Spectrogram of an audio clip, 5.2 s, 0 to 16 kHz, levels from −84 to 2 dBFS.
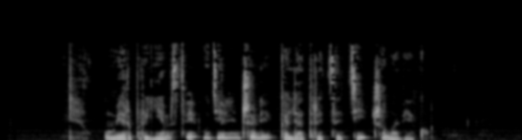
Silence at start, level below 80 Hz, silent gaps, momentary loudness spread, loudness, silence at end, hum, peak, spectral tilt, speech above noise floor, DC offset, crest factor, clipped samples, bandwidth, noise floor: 0.7 s; -78 dBFS; none; 19 LU; -29 LUFS; 0.95 s; none; -12 dBFS; -4 dB/octave; 46 dB; under 0.1%; 18 dB; under 0.1%; 11.5 kHz; -74 dBFS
